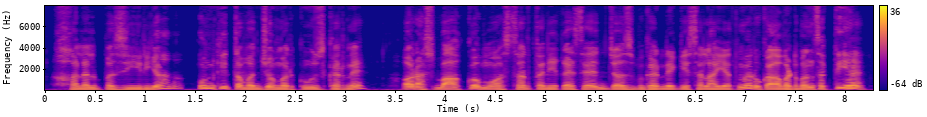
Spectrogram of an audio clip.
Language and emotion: Urdu, fearful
